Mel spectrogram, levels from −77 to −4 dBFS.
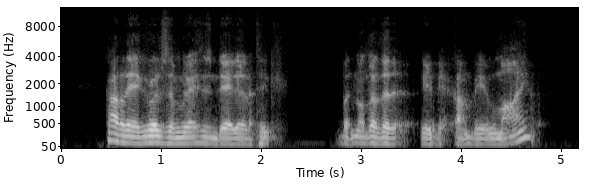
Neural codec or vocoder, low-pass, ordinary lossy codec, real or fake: codec, 16 kHz in and 24 kHz out, 0.4 kbps, LongCat-Audio-Codec, fine tuned four codebook decoder; 10.8 kHz; Opus, 16 kbps; fake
